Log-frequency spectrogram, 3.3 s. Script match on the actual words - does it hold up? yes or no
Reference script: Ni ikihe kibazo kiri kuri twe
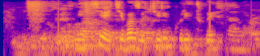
yes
